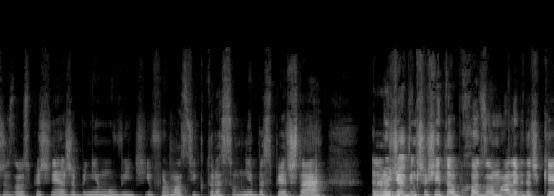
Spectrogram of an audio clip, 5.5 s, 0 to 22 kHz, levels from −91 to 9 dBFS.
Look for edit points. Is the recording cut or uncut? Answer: uncut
